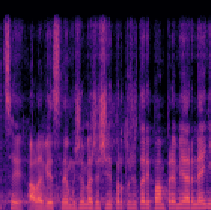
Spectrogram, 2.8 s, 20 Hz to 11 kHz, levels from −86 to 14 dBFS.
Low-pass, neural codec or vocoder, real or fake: 9.9 kHz; vocoder, 22.05 kHz, 80 mel bands, WaveNeXt; fake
